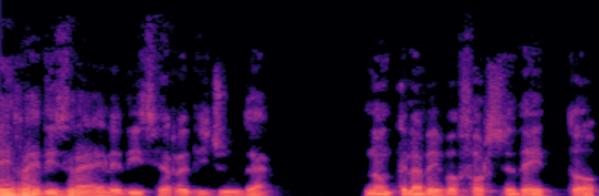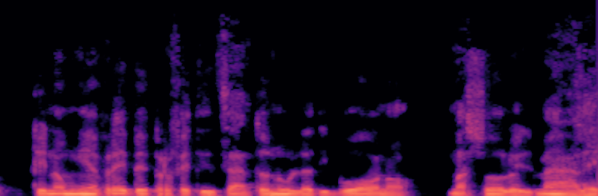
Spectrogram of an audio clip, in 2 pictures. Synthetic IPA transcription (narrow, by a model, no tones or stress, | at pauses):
ilrɛd̪izɾaɛːled̪iːt͡ʃeilrɛd̪id͡ʒuːd̪a | nont̪elavɛːvoforsed̪et̪ːo | k̟enːommiavɾɛbːepɾo̰fet̪id̪zːaːt̪onulːad̪ibwɔːno | masːoːloilmaːle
